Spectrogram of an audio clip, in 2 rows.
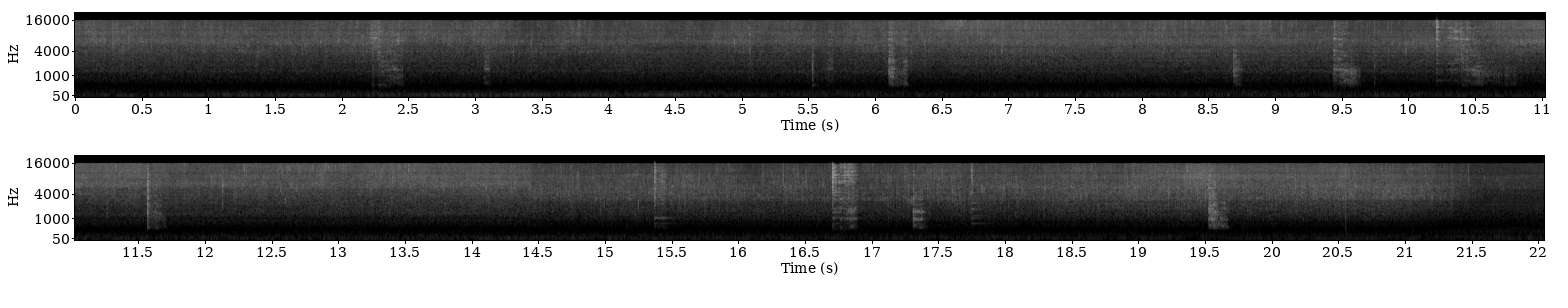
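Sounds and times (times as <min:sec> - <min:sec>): vegetables sizzling in a skillet: 0:00.0 - 0:22.0
metal utensil scraping a pan: 0:02.2 - 0:03.2, 0:05.5 - 0:06.4, 0:08.6 - 0:11.8, 0:15.3 - 0:15.8, 0:16.7 - 0:18.0, 0:19.3 - 0:19.8.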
